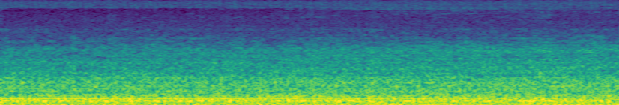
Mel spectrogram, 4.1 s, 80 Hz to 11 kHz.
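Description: Steady low hum and rush inside the cab of a parked 2024 Toyota Tundra, with a faint constant tone under it.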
